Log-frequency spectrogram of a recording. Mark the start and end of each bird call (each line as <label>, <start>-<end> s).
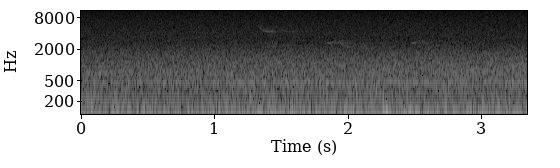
Red-winged Blackbird (Agelaius phoeniceus), 1.1-3.4 s
unidentified bird, 1.8-3.4 s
